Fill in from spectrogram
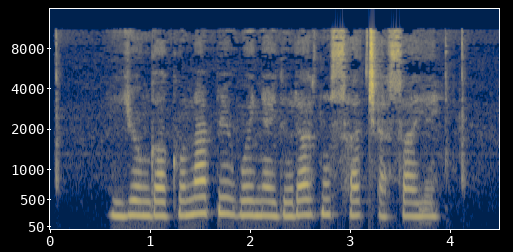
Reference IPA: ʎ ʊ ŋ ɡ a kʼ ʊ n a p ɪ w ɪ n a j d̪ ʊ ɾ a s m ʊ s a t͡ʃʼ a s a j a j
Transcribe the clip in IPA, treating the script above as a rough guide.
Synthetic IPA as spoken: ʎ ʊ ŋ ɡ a k ʊ n a p ɪ w ɪ ɲ a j d̪ ʊ ɾ a s n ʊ s a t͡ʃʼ a s a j a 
